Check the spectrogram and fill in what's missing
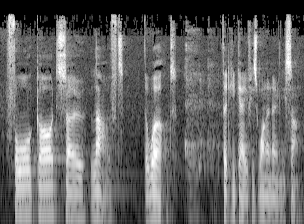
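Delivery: a hushed, slow John three sixteen; tender. Shown as a demonstration. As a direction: let it land gently and reverently.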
